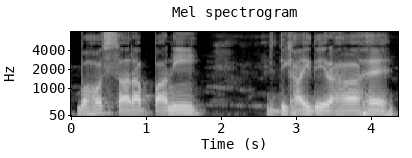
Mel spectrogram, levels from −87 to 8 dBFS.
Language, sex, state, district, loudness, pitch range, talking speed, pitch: Hindi, male, Gujarat, Valsad, -13 LUFS, 105-120 Hz, 95 wpm, 115 Hz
